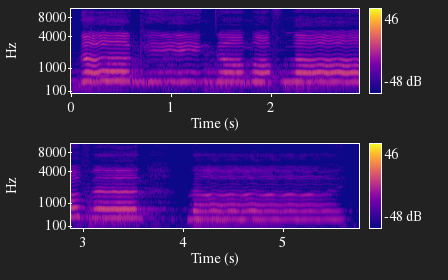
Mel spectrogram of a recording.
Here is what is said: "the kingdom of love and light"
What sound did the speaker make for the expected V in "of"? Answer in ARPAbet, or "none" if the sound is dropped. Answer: V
